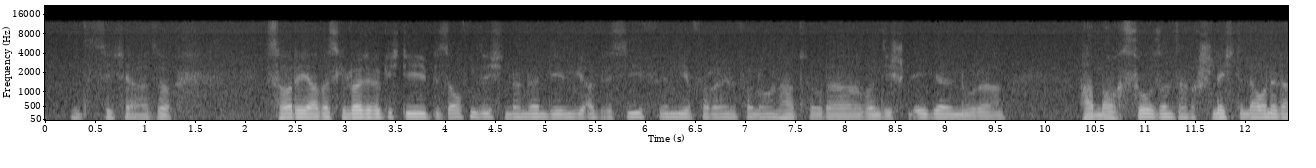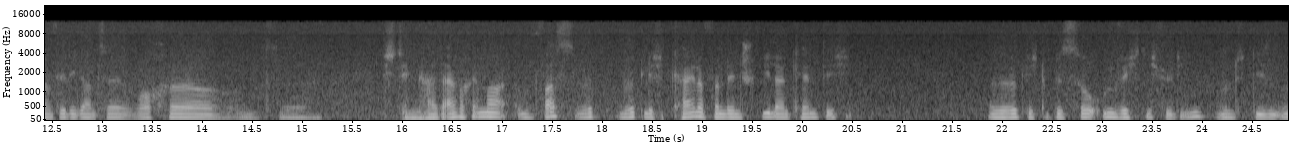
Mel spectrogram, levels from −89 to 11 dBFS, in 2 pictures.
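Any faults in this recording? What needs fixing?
Nothing needs fixing: the only thing under the speech is the room's own background noise, about 18 dB below it, and that belongs to the recording rather than the system.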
